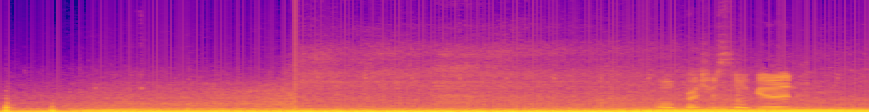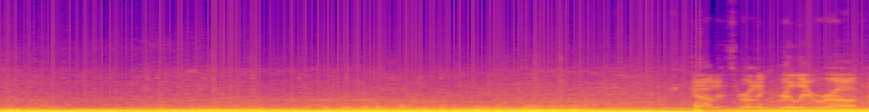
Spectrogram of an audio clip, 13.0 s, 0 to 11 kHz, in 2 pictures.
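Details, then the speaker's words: Nissan 240SX with built SR20DET on first start-up and break-in, oil temp about 230°F, oil pressure 25 psi at idle, water temp fine: loud, lumpy, uneven idle, running really rough; owner suspects timing needs adjusting after backfiring. "hopefully it goes well still got good oil pressure it's running really rough"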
